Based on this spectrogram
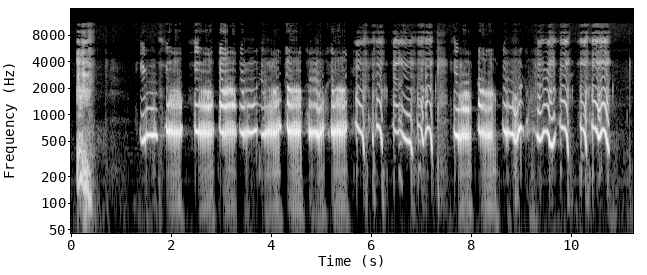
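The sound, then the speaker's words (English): A turkey fighting purr blown on a game call by a contestant in a calling contest: a fast string of loud, raspy, evenly spaced purring notes that shift into rolling, warbling trills, continuous for about ten seconds. “Contestant number one, can we please now hear your fighting purr?”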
